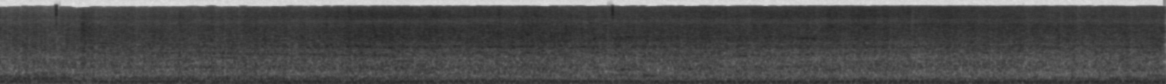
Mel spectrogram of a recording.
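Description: Motorcycle engine running low and steady as a motorcycle rides slowly past on the street.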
